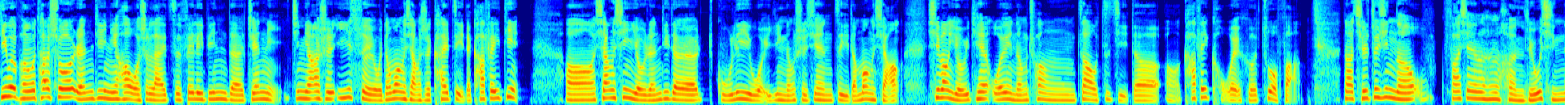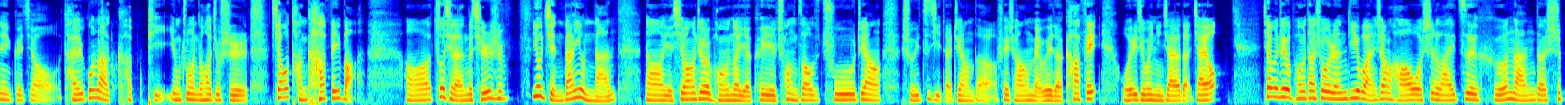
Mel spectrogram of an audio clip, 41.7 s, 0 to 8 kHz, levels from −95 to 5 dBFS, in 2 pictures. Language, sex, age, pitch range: Korean, male, 20-39, 150-195 Hz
